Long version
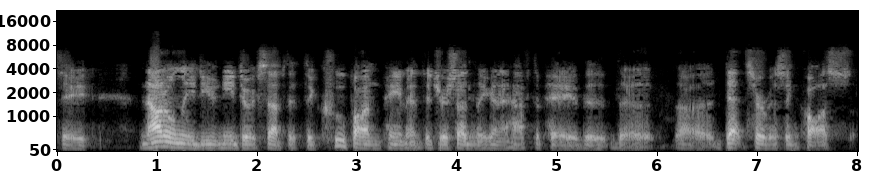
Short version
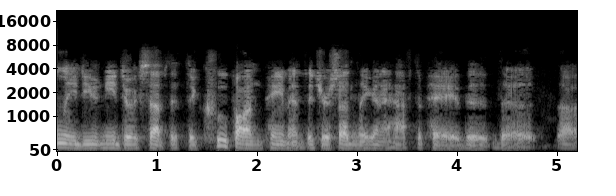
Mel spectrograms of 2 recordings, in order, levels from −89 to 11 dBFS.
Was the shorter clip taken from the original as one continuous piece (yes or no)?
yes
